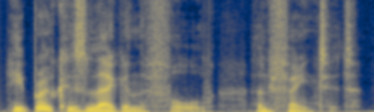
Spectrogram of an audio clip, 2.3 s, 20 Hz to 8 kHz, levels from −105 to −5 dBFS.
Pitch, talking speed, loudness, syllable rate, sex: 110 Hz, 230 wpm, -19 LUFS, 5.6 syllables/s, male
